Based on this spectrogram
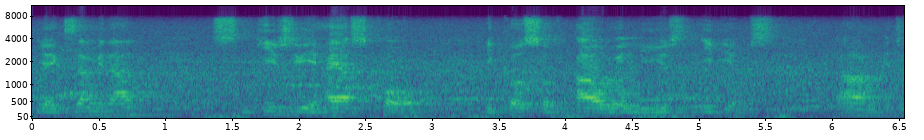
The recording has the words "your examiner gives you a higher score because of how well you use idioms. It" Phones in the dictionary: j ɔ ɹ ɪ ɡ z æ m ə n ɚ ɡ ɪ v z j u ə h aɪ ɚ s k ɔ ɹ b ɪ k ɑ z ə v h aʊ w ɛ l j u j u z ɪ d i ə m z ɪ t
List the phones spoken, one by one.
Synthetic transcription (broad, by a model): j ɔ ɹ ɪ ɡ z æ m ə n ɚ ɡ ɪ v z j u ə h aɪ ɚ s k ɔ l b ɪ k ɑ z ə v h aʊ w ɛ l j u j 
